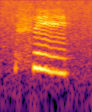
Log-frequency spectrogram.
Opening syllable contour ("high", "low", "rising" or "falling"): falling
